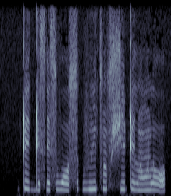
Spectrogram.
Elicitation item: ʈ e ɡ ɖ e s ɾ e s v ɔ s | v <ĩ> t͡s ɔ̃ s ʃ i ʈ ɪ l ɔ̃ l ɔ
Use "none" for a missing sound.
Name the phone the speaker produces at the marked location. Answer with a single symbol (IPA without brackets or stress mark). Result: ĩ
